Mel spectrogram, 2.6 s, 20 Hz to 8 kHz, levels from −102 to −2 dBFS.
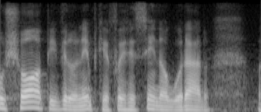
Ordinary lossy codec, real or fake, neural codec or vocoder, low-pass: none; fake; codec, 16 kHz in and 24 kHz out, 1 kbps, XY-Tokenizer; 7.2 kHz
